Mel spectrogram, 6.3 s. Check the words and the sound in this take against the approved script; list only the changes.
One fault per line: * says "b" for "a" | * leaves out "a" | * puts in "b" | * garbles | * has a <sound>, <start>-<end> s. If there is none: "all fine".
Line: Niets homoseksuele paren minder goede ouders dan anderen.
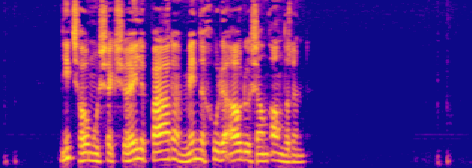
all fine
